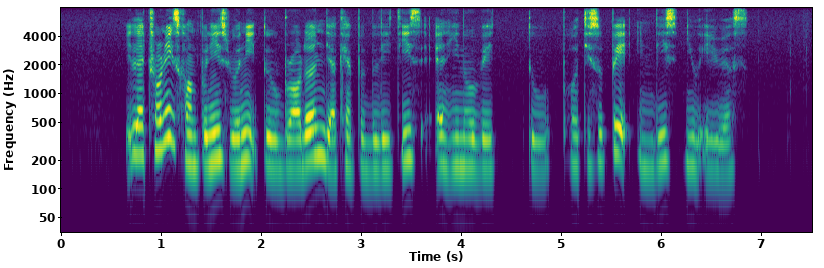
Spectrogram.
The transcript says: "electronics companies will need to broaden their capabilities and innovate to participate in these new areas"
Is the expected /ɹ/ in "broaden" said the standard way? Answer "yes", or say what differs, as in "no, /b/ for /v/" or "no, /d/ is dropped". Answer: yes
